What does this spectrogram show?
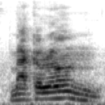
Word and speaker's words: macaron: We got Adrian saying they're macaroons. Did I say that right? Macarons. Macarons. I've heard of them. Macaroons are coconut macarons. Coconut. Macarons are the French cookie.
